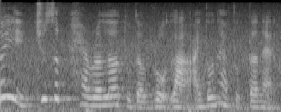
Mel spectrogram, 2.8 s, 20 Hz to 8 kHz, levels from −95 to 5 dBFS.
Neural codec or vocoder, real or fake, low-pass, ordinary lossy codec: none; real; 7.2 kHz; none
